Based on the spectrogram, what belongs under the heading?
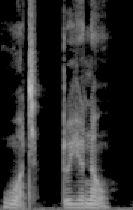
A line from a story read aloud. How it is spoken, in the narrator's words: Wang Ji asked, his voice low and cold and dangerous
